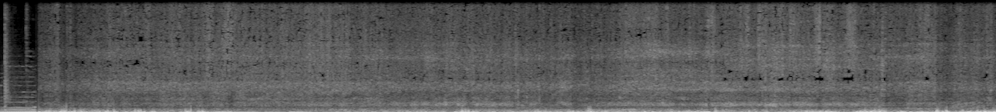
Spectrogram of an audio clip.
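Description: Pressure-washer jet spraying water onto a dirt bike's wheel, engine and frame: a steady hiss of spray that swells and dips as the lance moves.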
